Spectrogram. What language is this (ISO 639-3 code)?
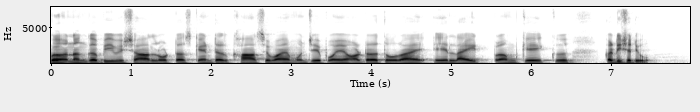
snd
